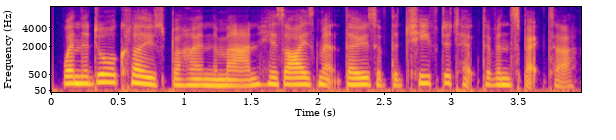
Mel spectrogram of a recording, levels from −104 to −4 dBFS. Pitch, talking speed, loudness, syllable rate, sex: 185 Hz, 240 wpm, -19 LUFS, 6.3 syllables/s, female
